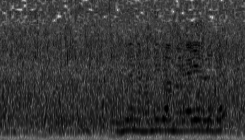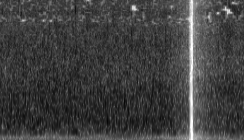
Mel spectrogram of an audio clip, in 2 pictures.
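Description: Mountain river water rushes steadily near Ranikhet in Uttarakhand, a broad continuous close-up flow with someone speaking briefly over it and a short break near the end.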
